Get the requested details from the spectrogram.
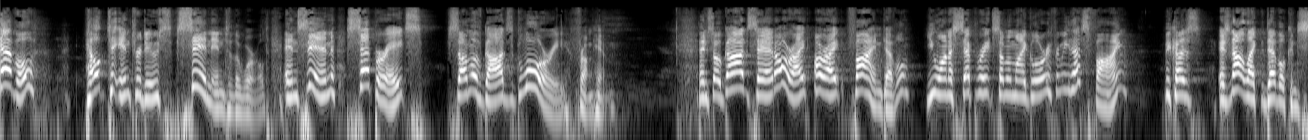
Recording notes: Recorded on 2016-06-12 at the 08:30am Service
